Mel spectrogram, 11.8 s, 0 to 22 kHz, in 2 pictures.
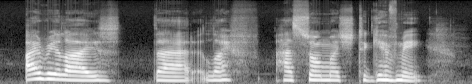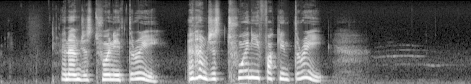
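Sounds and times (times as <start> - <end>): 
speech: 0.3 - 5.6, 6.6 - 10.3
cat meowing: 10.1 - 11.6.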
